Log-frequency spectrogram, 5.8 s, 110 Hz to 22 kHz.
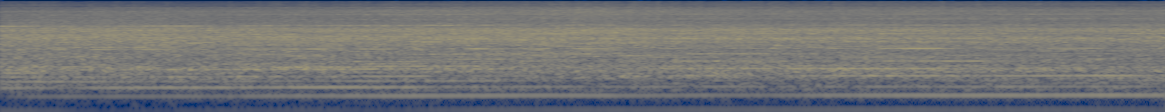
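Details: Shindaiwa EB802RT commercial backpack blower after new carb gasket (old lacked crankcase pulse holes), previously died on acceleration: steady high-pitched roar at constant speed with no surging, sputtering or dropouts; runs healthy.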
